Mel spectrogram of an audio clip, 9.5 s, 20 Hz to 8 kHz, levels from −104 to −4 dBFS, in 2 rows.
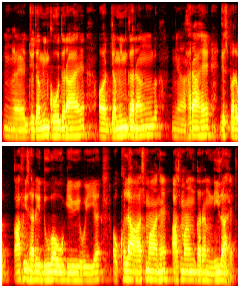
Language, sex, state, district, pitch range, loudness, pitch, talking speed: Hindi, male, Uttar Pradesh, Varanasi, 110-120 Hz, -21 LUFS, 115 Hz, 170 wpm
